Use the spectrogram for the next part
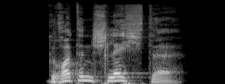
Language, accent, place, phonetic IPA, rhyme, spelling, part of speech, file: German, Germany, Berlin, [ˌɡʁɔtn̩ˈʃlɛçtə], -ɛçtə, grottenschlechte, adjective, De-grottenschlechte.ogg
- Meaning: inflection of grottenschlecht: 1. strong/mixed nominative/accusative feminine singular 2. strong nominative/accusative plural 3. weak nominative all-gender singular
